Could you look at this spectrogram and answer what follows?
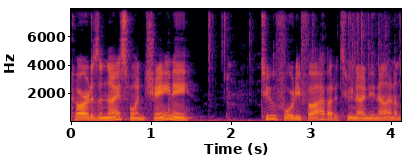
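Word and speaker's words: Chani: It is Cheney. And I know that for sure because I looked it up like 15 times. At least that's how Frank Herbert, the writer of the book, pronounced it in his audio book.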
